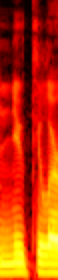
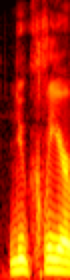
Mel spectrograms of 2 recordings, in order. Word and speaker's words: nuclear: And, bro, that's when the history teacher comes in and drops a nuclear bomb. Nuclear bomb. Sorry, I pronounced it wrong. Not nuclear, it's nuclear.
